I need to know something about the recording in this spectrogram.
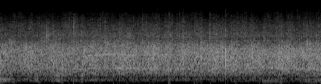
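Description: Sustained audience applause at a benefit performance, a dense, steady wash of many hands clapping at an even, fairly loud level throughout, with no voices standing out above it.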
